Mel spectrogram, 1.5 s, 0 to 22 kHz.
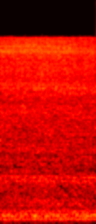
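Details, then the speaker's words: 2005 Chevy Envoy, about 178,000–179,000 miles, idling after the serpentine belt and pulleys were replaced over an earlier pulley noise: smooth, even idle with a light steady hiss, no squeal, chirp or rattle; sounds a lot better. "it does sound a lot better I wouldn't have replaced all that stuff but you know I had the parts and he he went ahead and did it and it sounds good"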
